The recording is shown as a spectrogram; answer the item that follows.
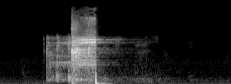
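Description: A brief, loud burst of buzzy, distorted tone on the meeting's call-in telephone line, heard over the sound system about half a second in. It lasts about a second and ends in a sharp thump, as the finished caller's line is dropped.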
